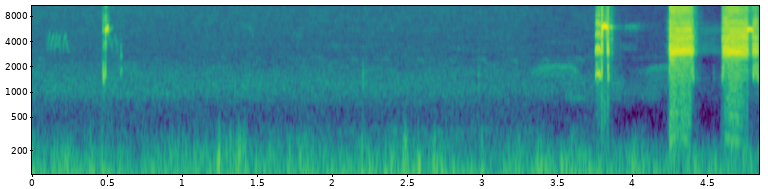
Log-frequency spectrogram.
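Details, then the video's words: Black francolin calling near Nawabshah: after a quiet start with low rumble and a single faint high note, a harsh, grating phrase of about four loud, broadband notes, the last two longest, comes at the end. "Kaala Teeter (Voice Only) | Black Francolin | Black Partridge"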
